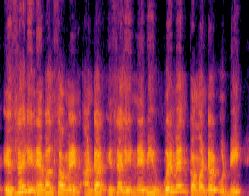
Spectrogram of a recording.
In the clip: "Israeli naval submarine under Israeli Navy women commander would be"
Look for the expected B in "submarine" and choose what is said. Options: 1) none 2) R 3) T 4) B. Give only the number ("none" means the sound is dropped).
1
